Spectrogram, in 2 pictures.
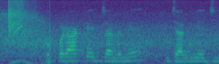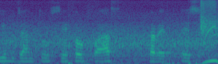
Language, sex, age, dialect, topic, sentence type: Maithili, male, 18-24, Southern/Standard, agriculture, statement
